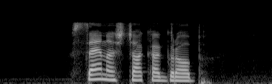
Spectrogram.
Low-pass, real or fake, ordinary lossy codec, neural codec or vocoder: 7.2 kHz; real; none; none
